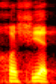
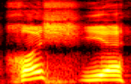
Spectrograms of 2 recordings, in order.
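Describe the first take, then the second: First: The word ends with a t sound. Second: The word ends with an h sound. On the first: The speaker calls it wrong. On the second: The speaker calls it right.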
